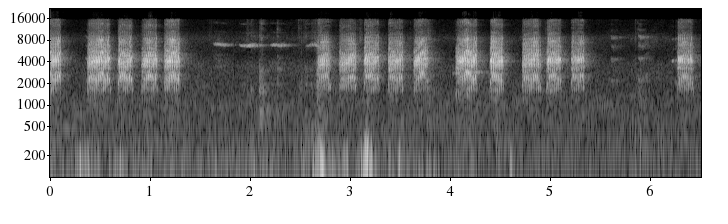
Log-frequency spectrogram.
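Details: A female plain prinia in breeding condition calls the male with bursts of harsh, buzzy high notes in groups of three to five, separated by short gaps, with a thin whistle between.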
